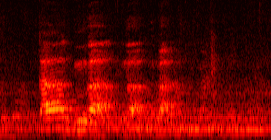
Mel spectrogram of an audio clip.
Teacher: The tongue is touching the same place where K or G was pronounced. We are only trying to give a nasal sound. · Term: nasal sound nga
